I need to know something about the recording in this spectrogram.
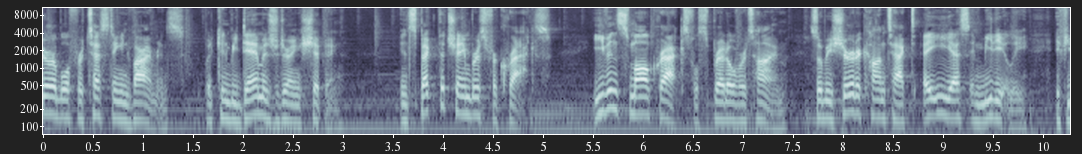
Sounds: speech

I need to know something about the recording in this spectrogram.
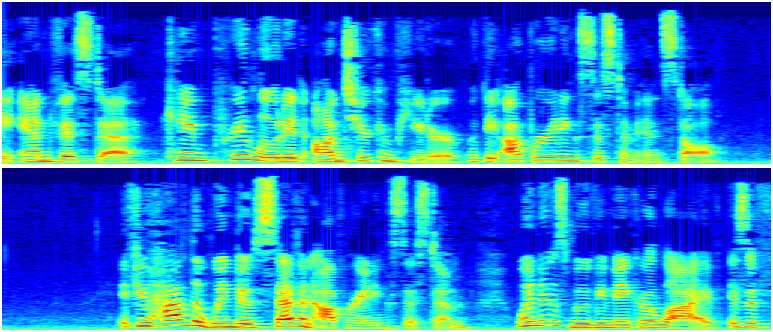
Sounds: speech

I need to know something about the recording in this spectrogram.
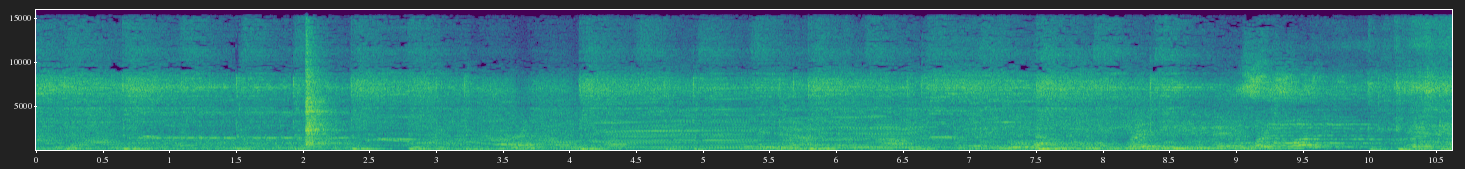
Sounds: speech, music, dubstep

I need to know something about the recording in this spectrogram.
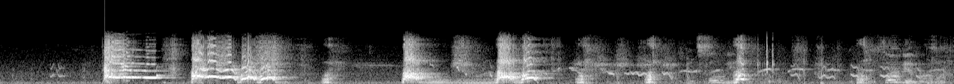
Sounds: animal, speech, dog, pets, whimper (dog)

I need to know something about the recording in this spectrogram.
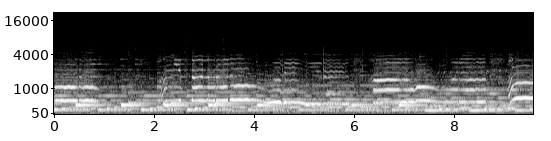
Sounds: music, harp, song, musical instrument

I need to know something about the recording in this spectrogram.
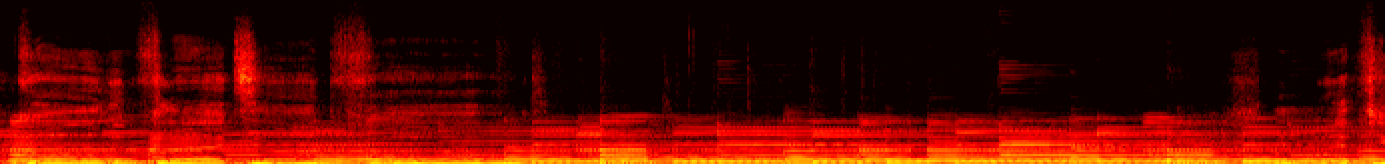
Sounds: acoustic guitar, singing, musical instrument, music, guitar, plucked string instrument

